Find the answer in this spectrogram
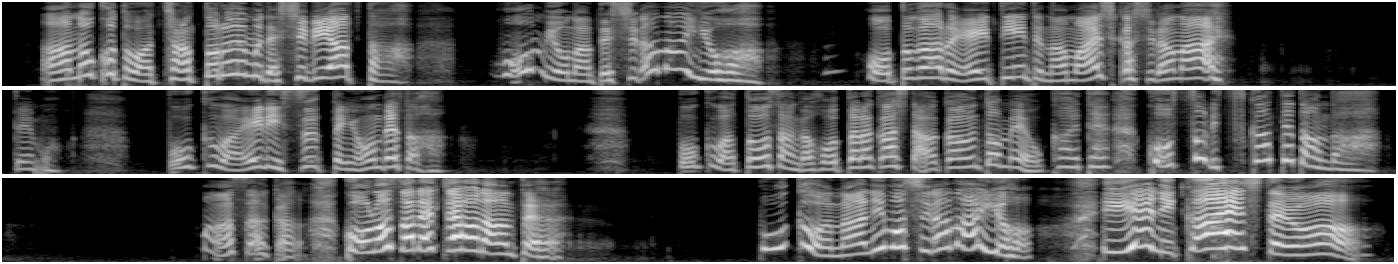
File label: boy; 少年; アニメ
